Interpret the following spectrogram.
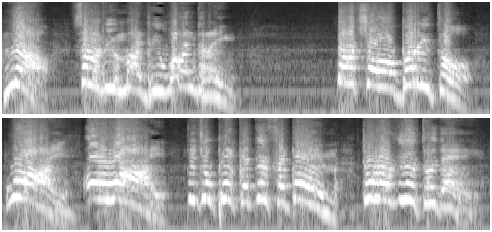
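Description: A man playing a shrill, gravelly luchador boaster. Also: very animated, takes it slowly, full character voice, rough recording. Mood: boastful. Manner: broken English, shouty theatrical boasting. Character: boastful masked male luchador wrestler hosting a game review. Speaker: game reviewer. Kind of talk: comic game review in character.

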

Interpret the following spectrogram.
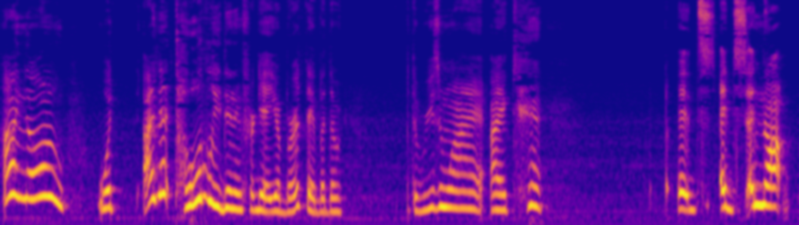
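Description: A goofy young boy puppy, high and bouncy, who stammers and rambles in nervous bursts, as a woman puts him on. His voice leaps all over the place in a homemade cartoon play. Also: animated, unhurried, long pauses, a little mellow. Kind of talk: fan-made cartoon voice play.

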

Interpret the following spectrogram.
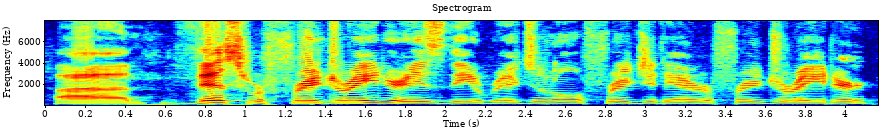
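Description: A man's voice: on the high side, a little fast, a bit bright, clear, resonant tone. Middle-aged man giving a rambling tour. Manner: friendly, rambling, with fillers. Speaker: club member giving a cabin tour. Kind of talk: guided tour. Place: indoors, ski lodge kitchen and dormitory. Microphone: handheld mic.

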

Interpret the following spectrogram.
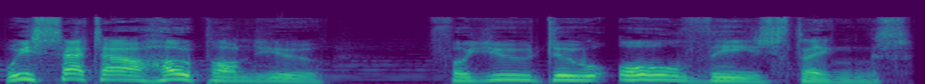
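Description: A man's voice: medium pitch, lively intonation, takes it slowly, no room sound. A man playing a penitent supplicant in a dramatized scripture reading, reverent and beseeching before God. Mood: contrite pleading. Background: music bed.

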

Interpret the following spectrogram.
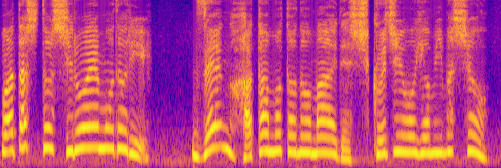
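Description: A woman voicing a dignified, ageless shogun goddess in a game, speaking softly in formal, measured, polite phrases. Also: sits high, expressive. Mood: prim, firm. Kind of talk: scripted game character voice lines.

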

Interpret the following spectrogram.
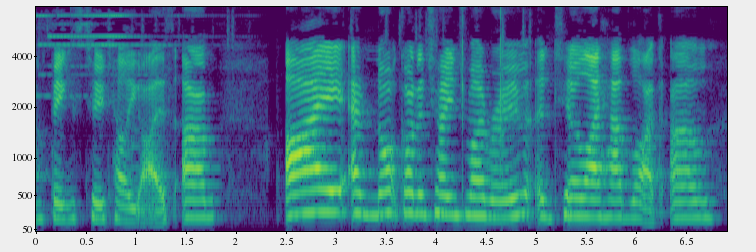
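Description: A woman's voice: a little high, a bit bright, low-quality recording. A teenage girl with a head cold and a stuffy, tired voice, chatting casually about her pet game with many hesitations. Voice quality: hesitant, many ums and restarts. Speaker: gaming channel host. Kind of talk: casual gameplay commentary. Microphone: phone filming a handheld console screen.

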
